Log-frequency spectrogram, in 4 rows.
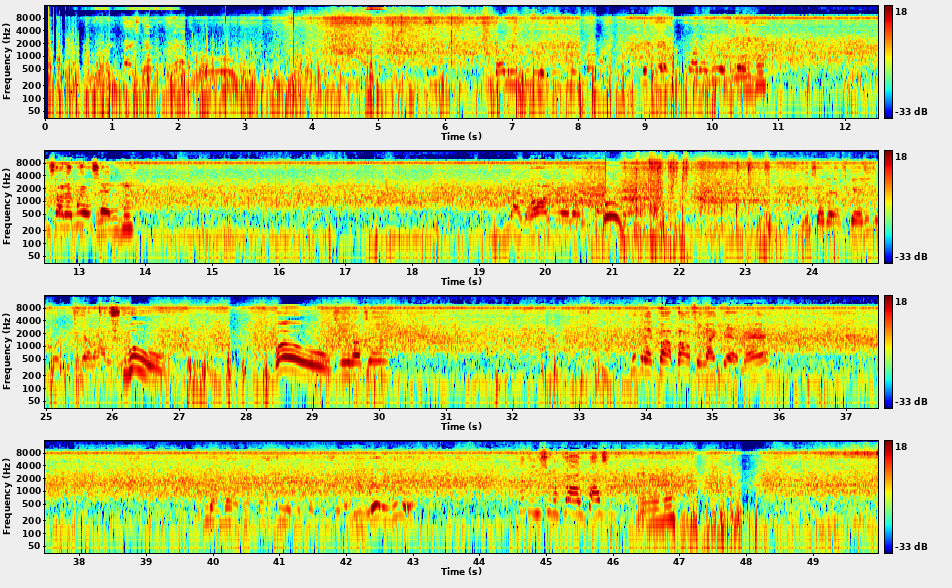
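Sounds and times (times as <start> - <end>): road traffic noise: 0.0 - 49.9.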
